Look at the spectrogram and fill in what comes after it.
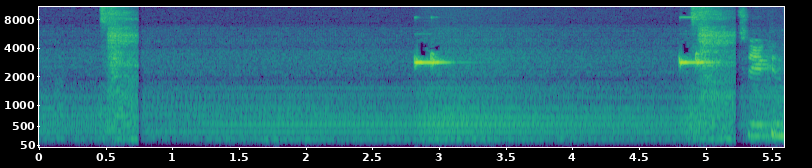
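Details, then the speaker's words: Oxygen concentrator low-flow occlusion alarm: a steady hum with short high beeps about every two seconds. The outlet was blocked to simulate kinked cannula tubing, and the flow-meter ball dropped to the bottom. "that we're receiving these alarms and the ball on the flow meter has dropped all the way down to the bottom"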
